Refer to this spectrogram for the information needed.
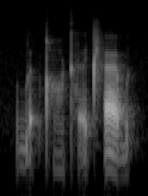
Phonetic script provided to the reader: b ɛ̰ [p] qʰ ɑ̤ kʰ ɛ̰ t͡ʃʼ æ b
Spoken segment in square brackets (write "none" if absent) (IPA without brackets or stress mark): p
